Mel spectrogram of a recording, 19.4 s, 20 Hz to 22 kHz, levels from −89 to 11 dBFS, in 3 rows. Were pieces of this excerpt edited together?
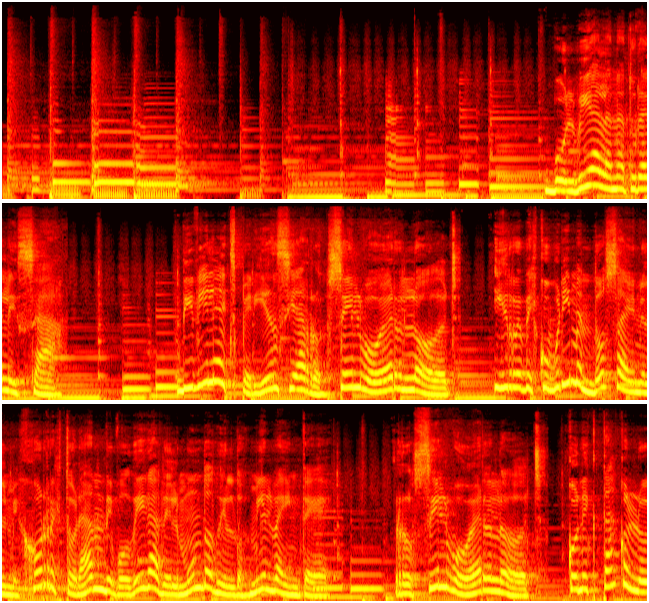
yes; 1 cut; at 2.6 s

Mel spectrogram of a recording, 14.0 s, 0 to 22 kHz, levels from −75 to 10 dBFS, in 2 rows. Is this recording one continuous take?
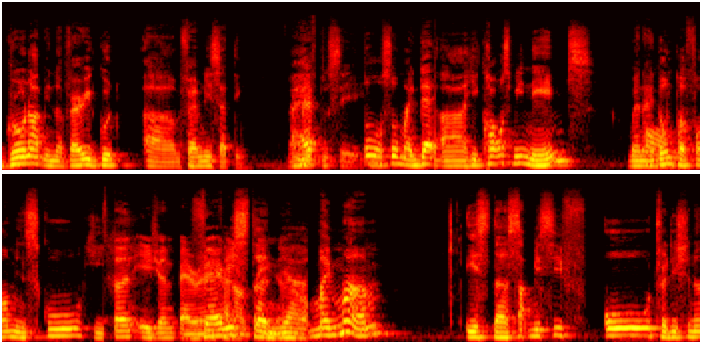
no; 4 cuts; at 3.4 s, 4.4 s, 8.0 s, 10.0 s

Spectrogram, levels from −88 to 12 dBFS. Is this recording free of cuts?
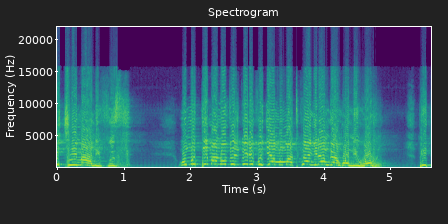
yes; 0 cuts

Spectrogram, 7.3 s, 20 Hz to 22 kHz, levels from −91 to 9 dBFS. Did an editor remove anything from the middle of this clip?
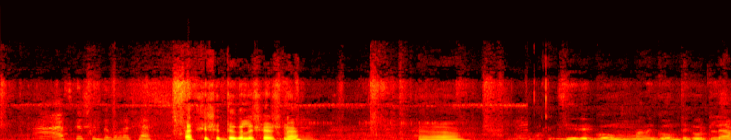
yes; 1 cut; at 5.5 s

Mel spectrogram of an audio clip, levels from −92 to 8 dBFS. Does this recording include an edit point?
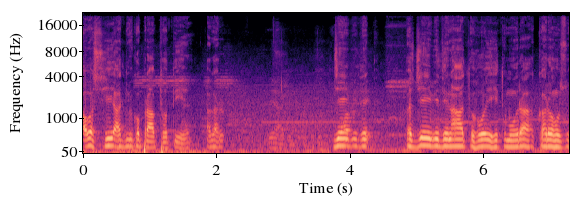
yes; 1 cut; at 2.3 s

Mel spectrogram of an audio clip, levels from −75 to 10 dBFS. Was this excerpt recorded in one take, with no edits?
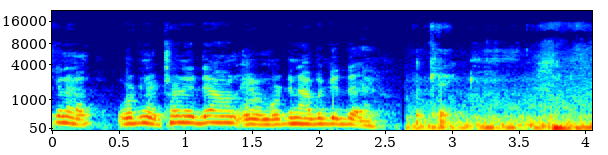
no; 1 cut; at 2.6 s

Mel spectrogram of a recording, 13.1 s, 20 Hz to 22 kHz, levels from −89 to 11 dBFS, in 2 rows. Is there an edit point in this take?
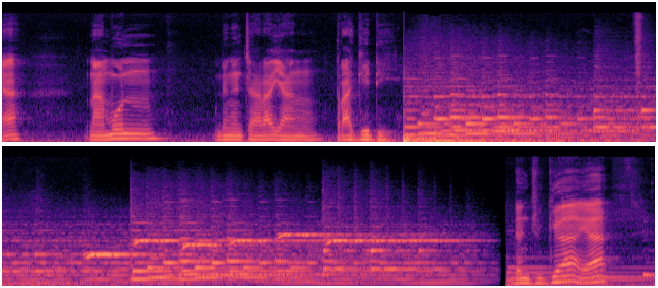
yes; 1 cut; at 11.5 s

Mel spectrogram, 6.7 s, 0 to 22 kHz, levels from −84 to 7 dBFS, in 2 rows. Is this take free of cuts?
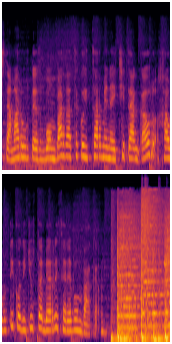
no; 1 cut; at 5.5 s

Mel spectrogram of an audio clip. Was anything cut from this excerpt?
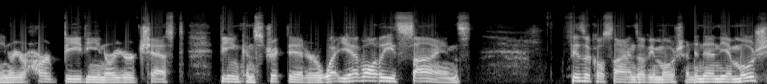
yes; 2 cuts; at 5.6 s, 6.9 s

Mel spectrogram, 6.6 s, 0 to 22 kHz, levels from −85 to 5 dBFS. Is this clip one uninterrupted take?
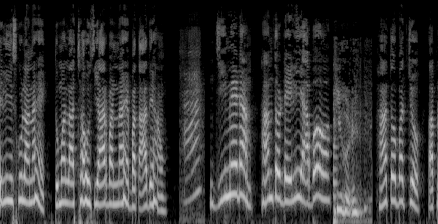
yes; 0 cuts

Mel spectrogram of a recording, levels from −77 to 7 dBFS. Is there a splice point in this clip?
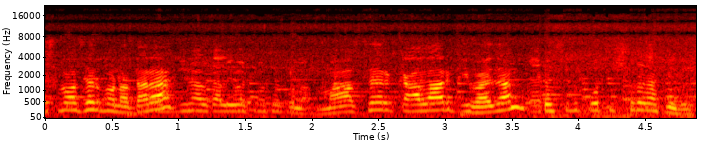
yes; 1 cut; at 3.7 s

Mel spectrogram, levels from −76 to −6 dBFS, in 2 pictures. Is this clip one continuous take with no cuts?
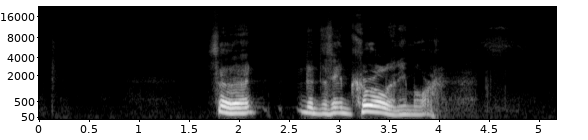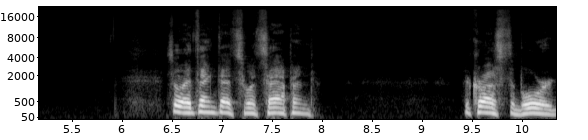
yes; 0 cuts

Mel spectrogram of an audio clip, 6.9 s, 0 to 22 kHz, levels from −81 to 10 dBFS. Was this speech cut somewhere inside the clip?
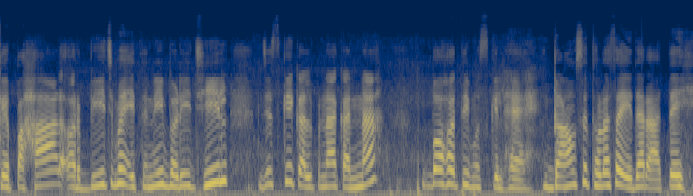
no; 0 cuts

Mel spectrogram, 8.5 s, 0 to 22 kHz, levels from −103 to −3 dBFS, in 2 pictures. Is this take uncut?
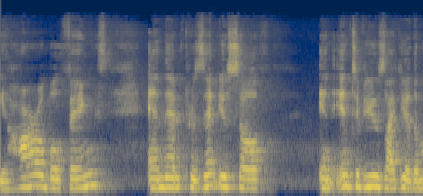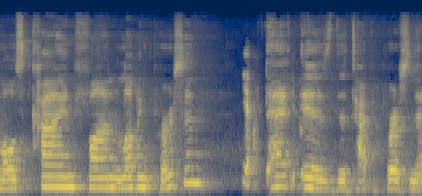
yes; 0 cuts

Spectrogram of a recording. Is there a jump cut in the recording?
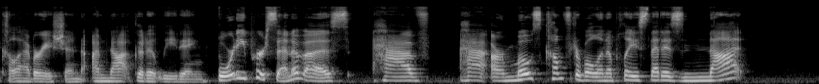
yes; 1 cut; at 2.0 s

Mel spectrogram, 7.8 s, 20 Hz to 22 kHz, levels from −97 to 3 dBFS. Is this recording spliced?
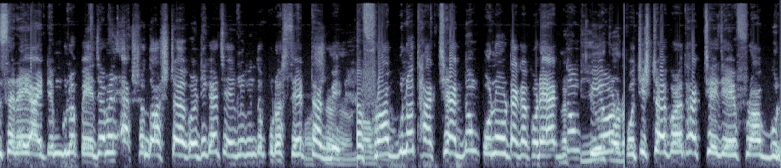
yes; 2 cuts; at 3.6 s, 6.3 s

